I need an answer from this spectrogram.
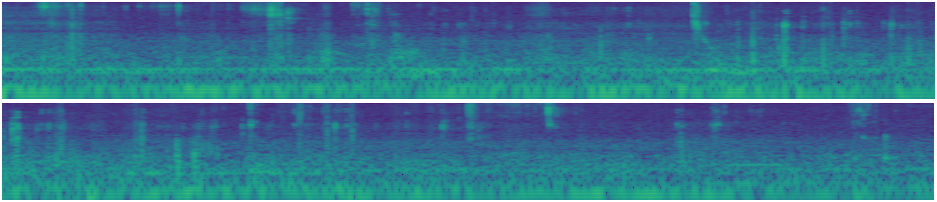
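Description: A person chewing a whole fresh strawberry dipped in whipped cream: soft, wet chewing with many small, scattered clicks and smacks of the mouth.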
